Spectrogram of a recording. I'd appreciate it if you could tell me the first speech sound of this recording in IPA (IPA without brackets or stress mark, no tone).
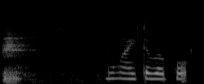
n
